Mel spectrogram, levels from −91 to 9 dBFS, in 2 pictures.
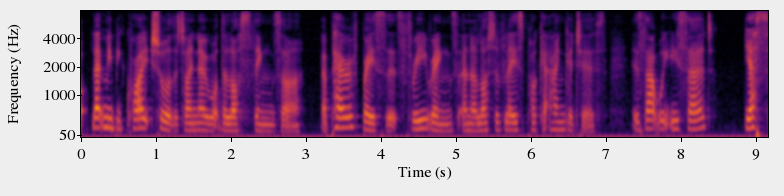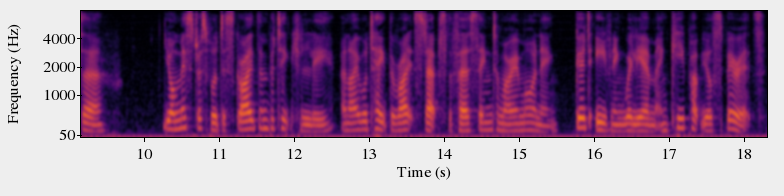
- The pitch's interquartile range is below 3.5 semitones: No, average, 4.3 semitones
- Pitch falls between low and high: Yes, medium, 175 Hz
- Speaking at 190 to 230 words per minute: Yes, average, 195 wpm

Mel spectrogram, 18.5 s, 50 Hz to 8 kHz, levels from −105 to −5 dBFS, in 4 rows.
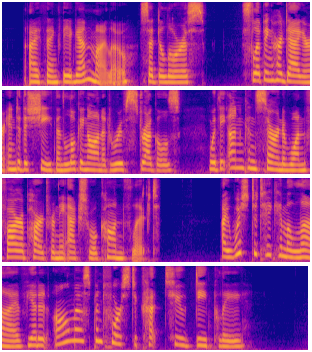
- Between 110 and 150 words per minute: Yes, average, 145 wpm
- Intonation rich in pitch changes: No, average, 3.6 semitones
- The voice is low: No, high, 220 Hz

